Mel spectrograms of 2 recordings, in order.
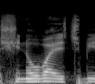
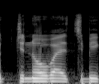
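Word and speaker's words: Chinua Achebe: Things fall apart, शिनोवा एचबी इसका नाम है। अक्सर लोग इसको चिनोवा एचबी कहते हैं, लेकिन असल इसकी प्रोनाउंसिएशन मैंने देखी है शिनोवा एचबी।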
